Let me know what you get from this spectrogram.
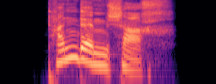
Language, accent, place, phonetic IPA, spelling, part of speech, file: German, Germany, Berlin, [ˈtandɛmˌʃax], Tandemschach, noun, De-Tandemschach.ogg
- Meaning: bughouse chess (variant of chess)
